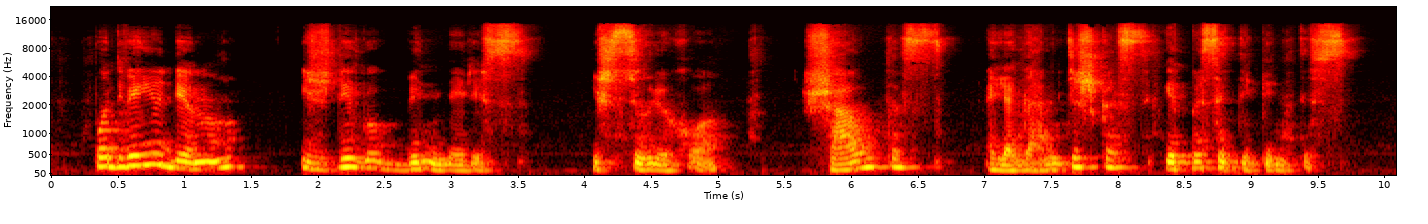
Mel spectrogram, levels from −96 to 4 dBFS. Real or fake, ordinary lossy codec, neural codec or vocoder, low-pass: fake; MP3, 96 kbps; codec, 44.1 kHz, 7.8 kbps, Pupu-Codec; 14.4 kHz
